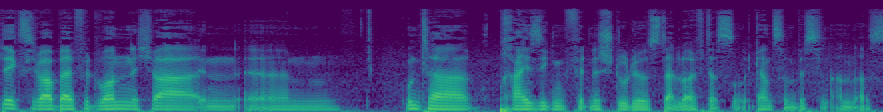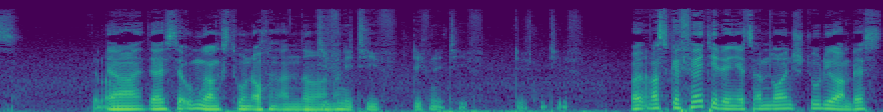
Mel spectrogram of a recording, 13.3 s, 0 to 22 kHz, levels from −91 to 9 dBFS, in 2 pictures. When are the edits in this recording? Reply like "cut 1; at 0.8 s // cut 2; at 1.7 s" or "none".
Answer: cut 1; at 1.5 s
